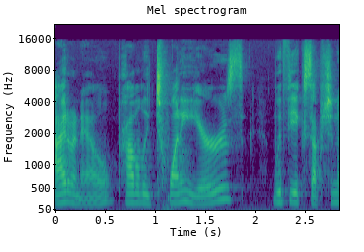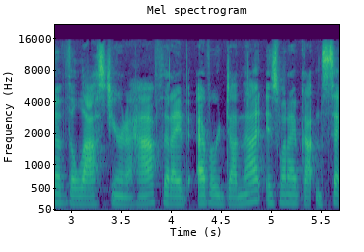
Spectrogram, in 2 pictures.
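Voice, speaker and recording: Recorded very cleanly with a silent background, a woman with an American accent and an unremarkable speaking voice talks at medium pitch with ordinary pitch variation. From California. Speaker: yoga teacher. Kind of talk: casual chat.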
